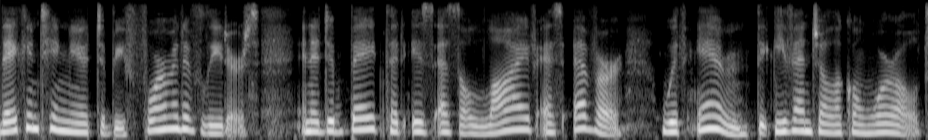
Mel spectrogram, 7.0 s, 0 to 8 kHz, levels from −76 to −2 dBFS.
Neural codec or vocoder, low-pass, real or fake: codec, 24 kHz, 0.9 kbps, WavTokenizer, medium speech release version 1; 7.2 kHz; fake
